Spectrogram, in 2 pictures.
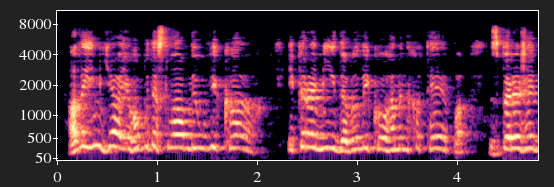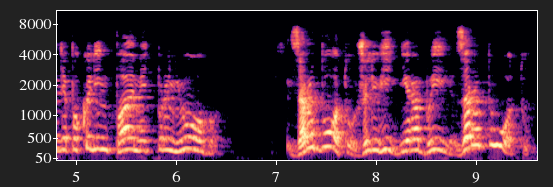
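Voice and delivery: набагато вище, урочисті накази; командуй рабами пишно; владний жрець. Acted. (Стьопа владно наказує хлопцям-рабам)

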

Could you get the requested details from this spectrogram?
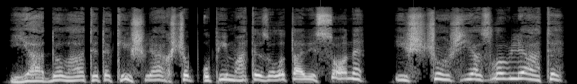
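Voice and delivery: very high-pitched, hammed-up despair; wailing outcry. A narrator's reading. Giant laments his long trip's bad catch, high wailing outcry. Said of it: "волав він".

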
